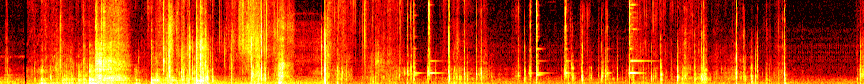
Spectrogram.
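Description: Handling noise from a handheld camera being picked up and moved: irregular rustling, knocks and clicks, busiest in the first few seconds and thinning to scattered clicks after.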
